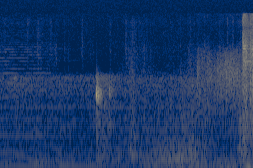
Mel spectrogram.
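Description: A magic spell shimmers and crackles.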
